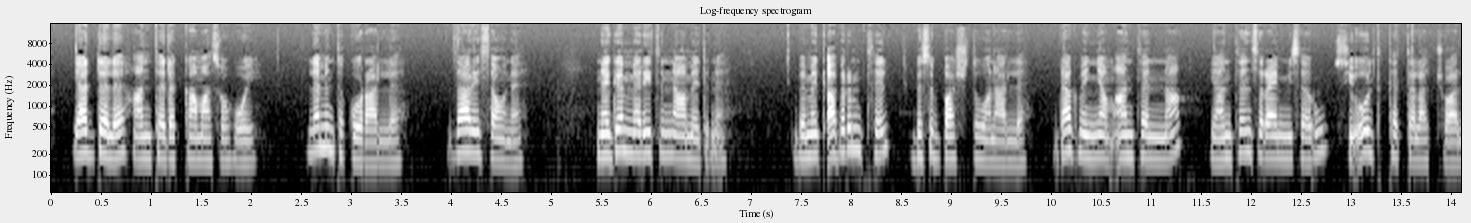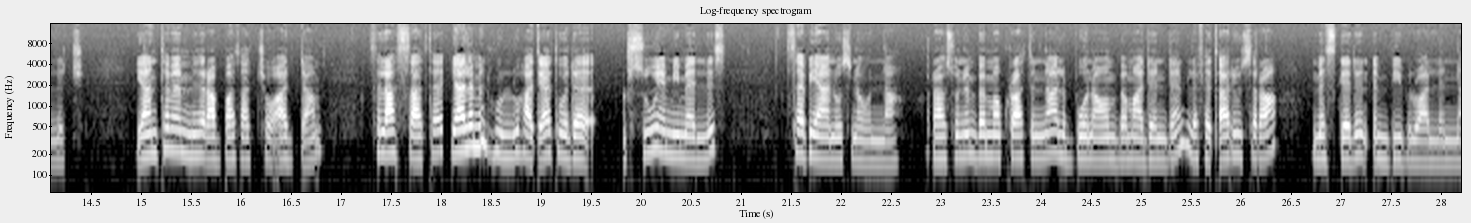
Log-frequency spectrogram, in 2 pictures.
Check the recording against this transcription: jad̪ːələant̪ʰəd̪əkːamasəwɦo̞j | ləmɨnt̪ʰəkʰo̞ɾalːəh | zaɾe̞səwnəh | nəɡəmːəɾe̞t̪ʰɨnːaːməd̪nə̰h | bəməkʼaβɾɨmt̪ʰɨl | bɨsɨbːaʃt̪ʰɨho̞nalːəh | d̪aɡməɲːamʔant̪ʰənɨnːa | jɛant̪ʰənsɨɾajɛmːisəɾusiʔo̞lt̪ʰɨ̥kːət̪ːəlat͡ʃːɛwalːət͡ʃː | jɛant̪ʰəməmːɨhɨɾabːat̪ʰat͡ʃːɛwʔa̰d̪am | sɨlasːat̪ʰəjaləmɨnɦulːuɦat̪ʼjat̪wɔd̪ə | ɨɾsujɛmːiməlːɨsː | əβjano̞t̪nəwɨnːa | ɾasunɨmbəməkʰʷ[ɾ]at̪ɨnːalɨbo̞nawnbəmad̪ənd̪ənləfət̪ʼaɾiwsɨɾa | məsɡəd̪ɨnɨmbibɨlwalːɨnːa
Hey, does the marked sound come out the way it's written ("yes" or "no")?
yes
